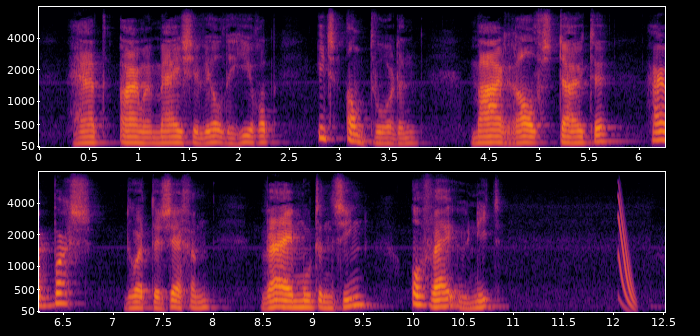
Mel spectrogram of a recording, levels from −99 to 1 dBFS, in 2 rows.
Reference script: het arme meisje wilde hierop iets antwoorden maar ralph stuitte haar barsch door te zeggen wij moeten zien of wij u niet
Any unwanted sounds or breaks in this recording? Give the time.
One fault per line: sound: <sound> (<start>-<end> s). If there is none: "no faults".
sound: chirp (12.0-12.3 s)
